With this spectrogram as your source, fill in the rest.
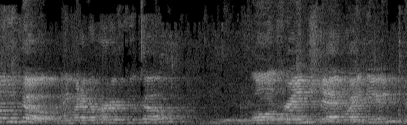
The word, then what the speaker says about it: Foucault: Anyone ever heard of Foucault? Old French dead white dude, right? F-O-U-C-A-U-L-T. F-O-U-C-A-U-L-T. Foucault. Yes, I know we don't pronounce many of those letters, we just skip that part.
